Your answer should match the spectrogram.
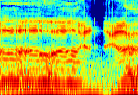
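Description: A man making a long, drawn-out vocal noise with a wavering pitch instead of words. It breaks off briefly about one and a half seconds in, then starts again.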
